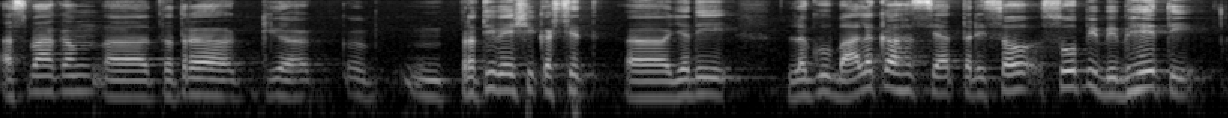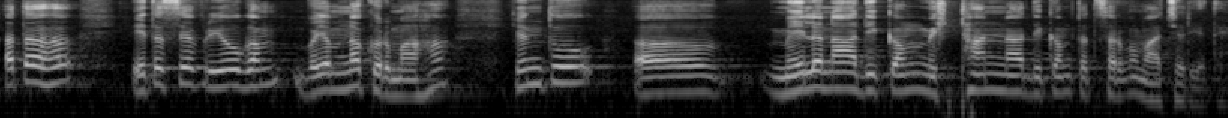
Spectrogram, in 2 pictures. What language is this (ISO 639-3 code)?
san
